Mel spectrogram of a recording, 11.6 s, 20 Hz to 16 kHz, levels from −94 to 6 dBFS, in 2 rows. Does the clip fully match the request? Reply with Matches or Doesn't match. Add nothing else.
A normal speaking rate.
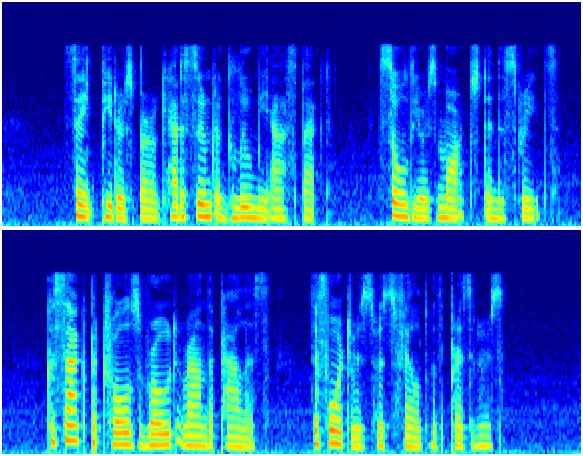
Doesn't match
